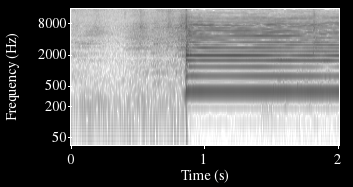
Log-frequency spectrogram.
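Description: A plastic toy horn blown in one long, steady, buzzy note. It starts suddenly a little under a second in and is still sounding at the end.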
